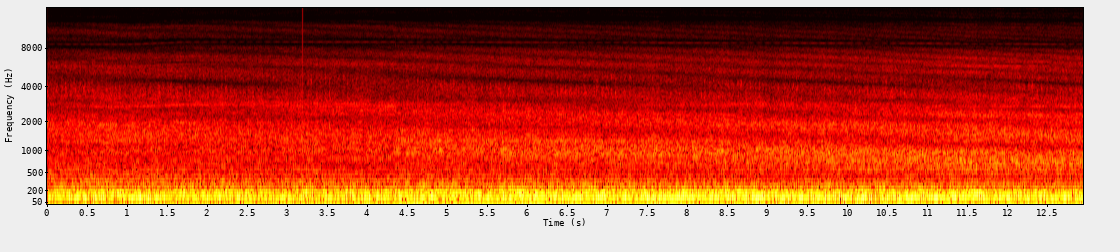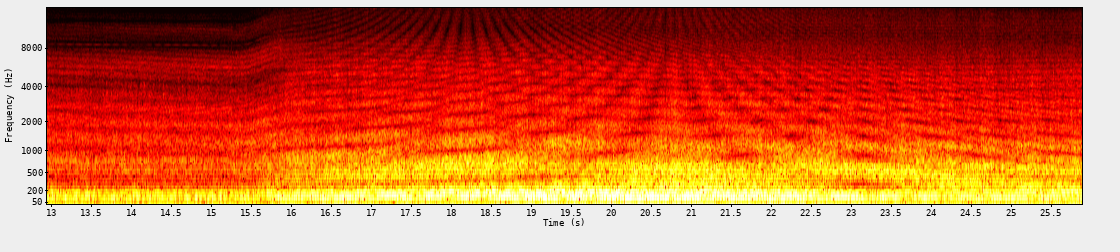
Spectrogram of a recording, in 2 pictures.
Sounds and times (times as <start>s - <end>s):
Fixed-wing aircraft, airplane: 0.0s - 25.8s.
